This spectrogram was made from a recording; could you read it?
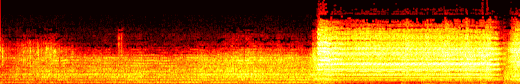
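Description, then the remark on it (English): A droning aircraft engine roars steadily and loudly, then shifts abruptly to a harsher, higher-pitched whine partway through as the failing starboard engine, on fire, strains and the plane goes down. No one speaks. “Oh, it's just the starboard engine. I'll have to feather the prop.”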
